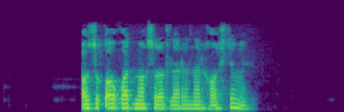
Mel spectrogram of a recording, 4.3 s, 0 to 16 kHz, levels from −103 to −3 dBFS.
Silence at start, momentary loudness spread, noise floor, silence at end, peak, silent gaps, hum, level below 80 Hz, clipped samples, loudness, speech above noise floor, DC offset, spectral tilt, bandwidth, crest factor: 1 s; 7 LU; under -90 dBFS; 1.2 s; -2 dBFS; none; none; -54 dBFS; under 0.1%; -19 LUFS; over 72 dB; under 0.1%; -7 dB/octave; 7.2 kHz; 18 dB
